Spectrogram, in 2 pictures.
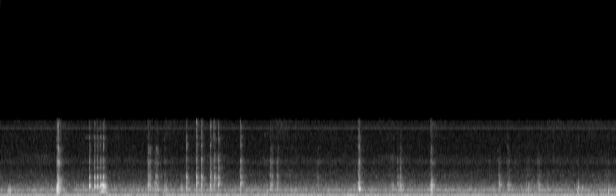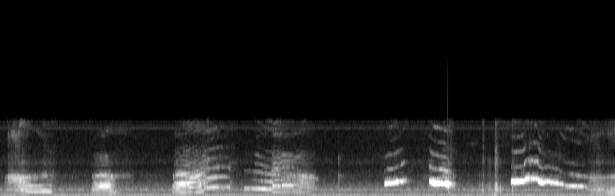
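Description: Baby vocalizing: short gliding coos and squeals begin about nine seconds in, building to loud high-pitched squeals near the end. Faint clicks of the plastic toy being handled come before.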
